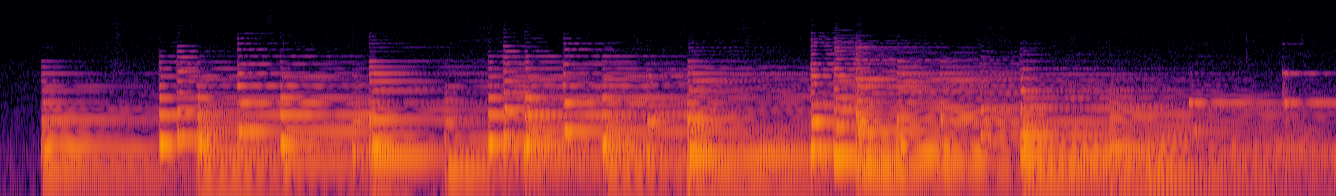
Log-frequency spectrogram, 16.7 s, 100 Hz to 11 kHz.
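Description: A 1997 Baldwin 6'3" Model L grand piano being played, starting suddenly about half a second in: a piece of held, ringing chords under a melody, with new notes landing roughly twice a second.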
